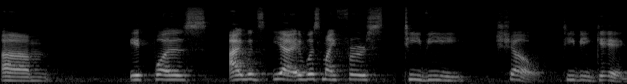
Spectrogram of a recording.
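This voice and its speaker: At a very slow pace with long, frequent pauses, a woman's fairly high voice shows ordinary pitch variation and big swings in loudness. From Philippines. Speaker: actress. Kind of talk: interview. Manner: halting.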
